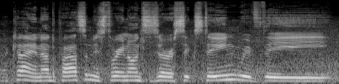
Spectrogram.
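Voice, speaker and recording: A man's voice: high-pitched, steady tone, fairly quick. A man giving casual, off-the-cuff train commentary with grumbling, sarcastic asides. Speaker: trainspotting video maker. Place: large railway station concourse or platform. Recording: noisy railway station ambience.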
